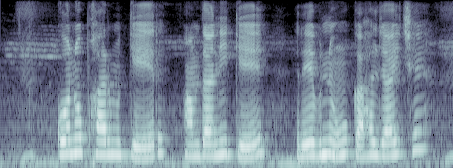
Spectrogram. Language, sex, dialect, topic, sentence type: Maithili, female, Bajjika, banking, statement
